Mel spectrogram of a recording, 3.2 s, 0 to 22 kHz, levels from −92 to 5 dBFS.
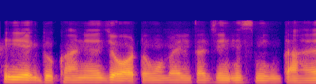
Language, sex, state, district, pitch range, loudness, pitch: Hindi, male, Himachal Pradesh, Shimla, 100-105 Hz, -20 LUFS, 105 Hz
